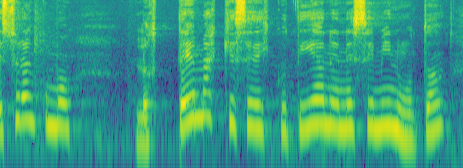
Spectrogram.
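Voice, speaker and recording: Over noticeable background noise, a woman with a high pitch talks at a fairly quick pace. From Chile. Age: 40s. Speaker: political candidate. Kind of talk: interview.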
